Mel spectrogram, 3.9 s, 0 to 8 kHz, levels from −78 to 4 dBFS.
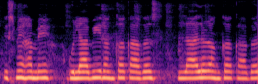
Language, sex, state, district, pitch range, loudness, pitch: Hindi, female, Punjab, Fazilka, 220-230 Hz, -13 LUFS, 225 Hz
